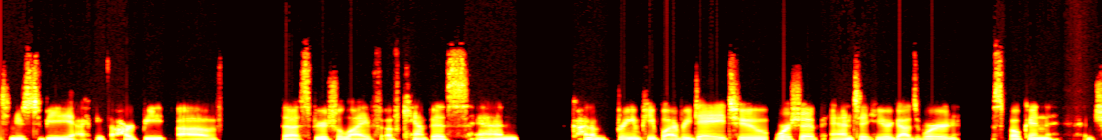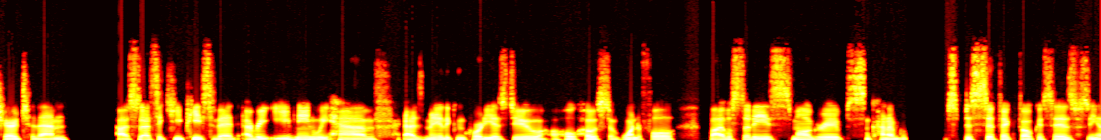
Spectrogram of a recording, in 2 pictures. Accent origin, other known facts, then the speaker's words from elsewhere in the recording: Hardy, Minnesota, United States; we're from Hardy, Minnesota, and I love my winter sports.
